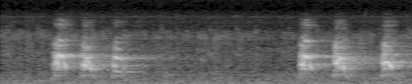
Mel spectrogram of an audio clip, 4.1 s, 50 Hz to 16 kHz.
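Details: Domestic dog barking at 6:02 pm, 2/6/2024, in two quick bursts of three sharp barks separated by a two-second pause, with faint low background hum.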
